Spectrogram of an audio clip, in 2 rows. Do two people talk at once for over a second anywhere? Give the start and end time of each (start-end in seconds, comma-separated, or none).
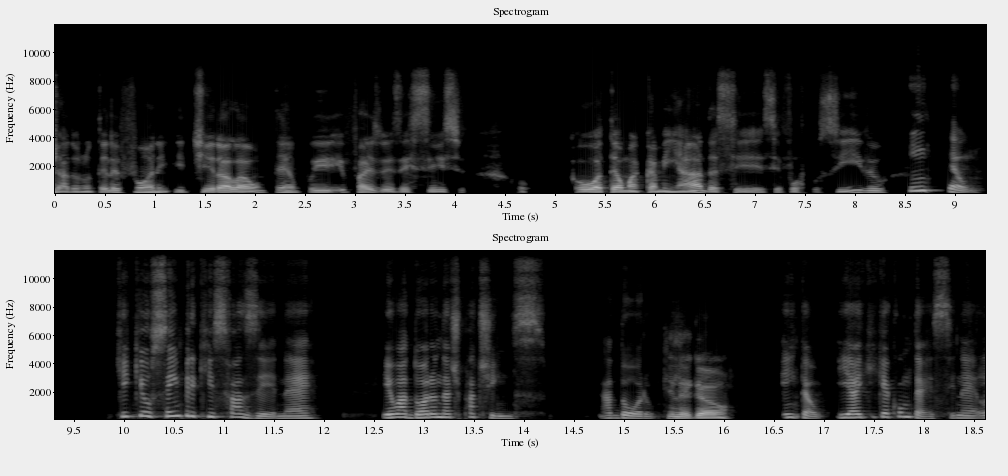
none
